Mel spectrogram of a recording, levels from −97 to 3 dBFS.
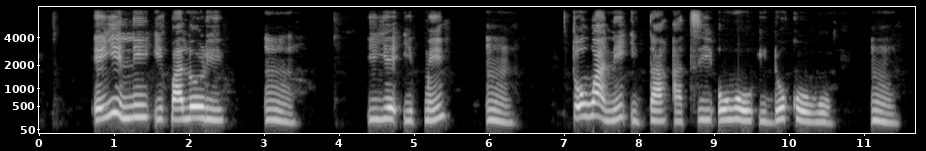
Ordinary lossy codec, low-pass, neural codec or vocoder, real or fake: none; 7.2 kHz; none; real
